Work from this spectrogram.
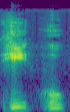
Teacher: The same level, the same time you give for the ha with the kasra is the same as you give it for the dhamma.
